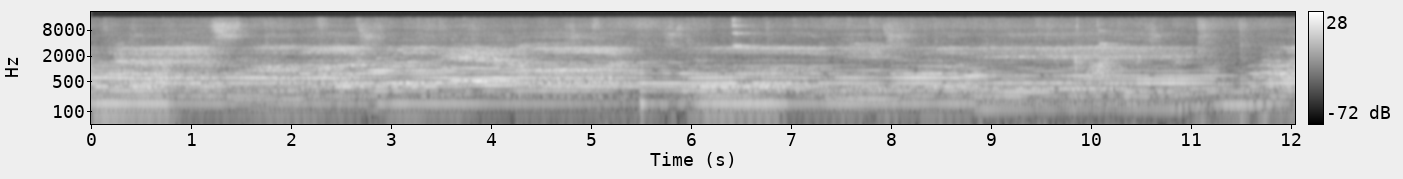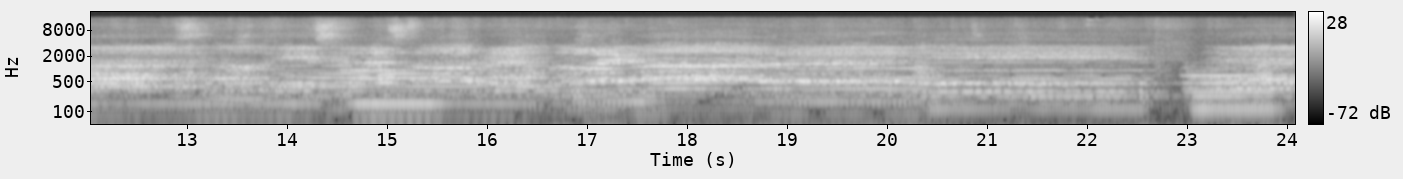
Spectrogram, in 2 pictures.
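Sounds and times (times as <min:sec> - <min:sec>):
choir singing: 0:00.0 - 0:24.0.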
